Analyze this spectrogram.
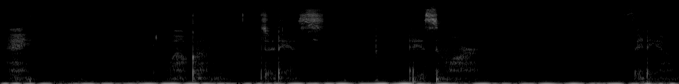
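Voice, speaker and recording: A woman whispering at a very slow pace, with long, frequent pauses. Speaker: ASMR creator. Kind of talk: ASMR joke reading. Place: home room.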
